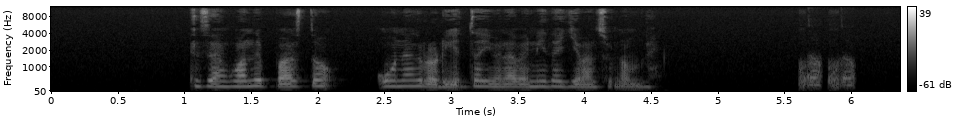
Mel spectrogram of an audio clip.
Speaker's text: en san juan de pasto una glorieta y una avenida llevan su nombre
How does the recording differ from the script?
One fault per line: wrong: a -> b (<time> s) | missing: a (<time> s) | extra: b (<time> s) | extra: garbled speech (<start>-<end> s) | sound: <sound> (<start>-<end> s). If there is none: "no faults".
sound: laugh (5.6-6.0 s)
